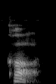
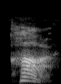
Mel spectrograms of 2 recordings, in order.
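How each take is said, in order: First: The vowel is said without dropping the jaw. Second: The vowel is said with the jaw dropped open. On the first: The speaker calls it wrong. "instead of saying it like I say it, they may say car" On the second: The speaker calls it right. "you typically have to drop your jaw"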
